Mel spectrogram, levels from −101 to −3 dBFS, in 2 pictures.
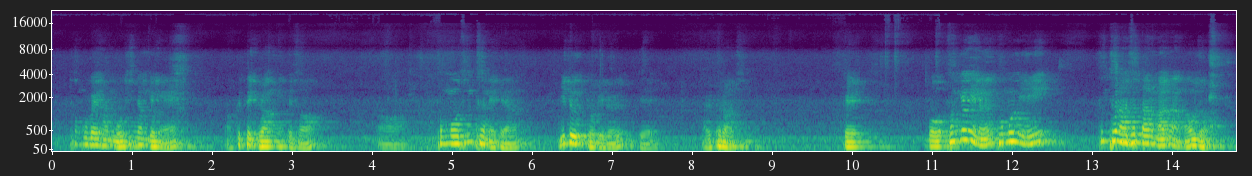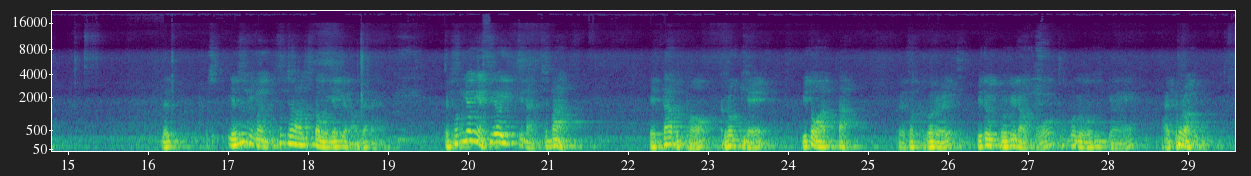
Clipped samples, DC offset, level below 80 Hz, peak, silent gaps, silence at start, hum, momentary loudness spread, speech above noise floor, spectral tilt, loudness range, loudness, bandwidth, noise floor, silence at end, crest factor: under 0.1%; under 0.1%; -42 dBFS; 0 dBFS; none; 0.05 s; none; 20 LU; 28 dB; -10.5 dB/octave; 6 LU; -17 LUFS; 7.2 kHz; -43 dBFS; 0 s; 18 dB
